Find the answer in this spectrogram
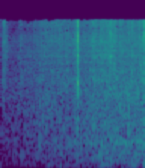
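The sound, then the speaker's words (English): Swimmers paddle back and forth across a swimming pool, making a faint, steady wash of churning water broken by a few soft splashes. “Swimmers are paddling their way back and forth across the pool.”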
